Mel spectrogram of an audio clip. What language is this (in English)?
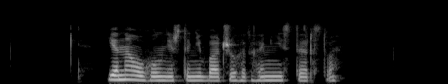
Belarusian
